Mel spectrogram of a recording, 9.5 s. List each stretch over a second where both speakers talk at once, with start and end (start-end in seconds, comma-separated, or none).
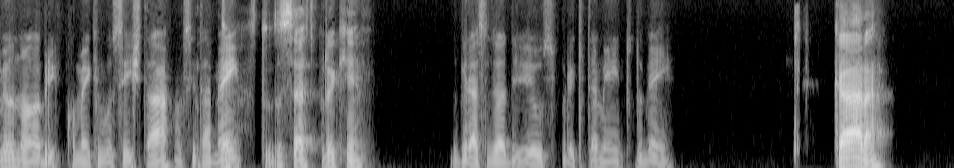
none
